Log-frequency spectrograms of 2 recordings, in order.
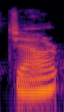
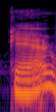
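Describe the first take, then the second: First: "char" with a soft ch, as in charcoal; pronunciation variant. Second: "char" with a hard k, as in character; pronunciation variant. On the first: Coder teaching the short type name, "char" pronounced with ch. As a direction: say "char" starting with a ch sound. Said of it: "you can pronounce it as". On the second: Coder giving the other option, "char" pronounced with k. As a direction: say "char" starting with a k sound. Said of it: "pronounce it as char or char". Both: Shown as a demonstration.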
